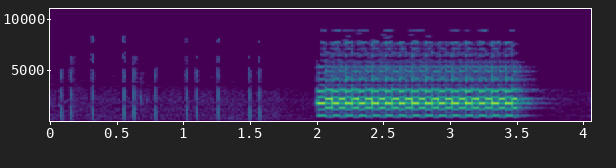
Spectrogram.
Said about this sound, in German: Wesentlich ist, dass das Handy jetzt, das Alto 2, jetzt geläutet hat, aber nur einmal und vor dem Läuten auch keinen Absender benannt hat, obwohl es von einem Absender kommt, der im Telefonverzeichnis enthalten ist.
